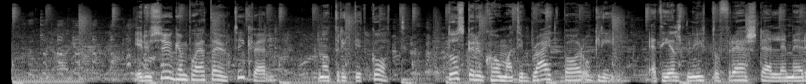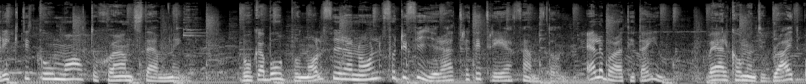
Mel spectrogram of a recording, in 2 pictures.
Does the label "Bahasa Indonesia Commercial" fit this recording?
No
